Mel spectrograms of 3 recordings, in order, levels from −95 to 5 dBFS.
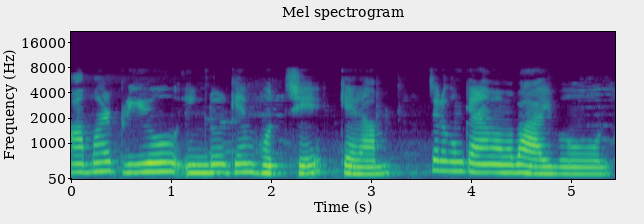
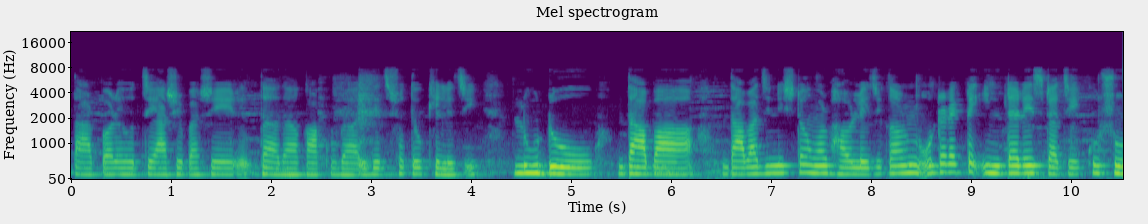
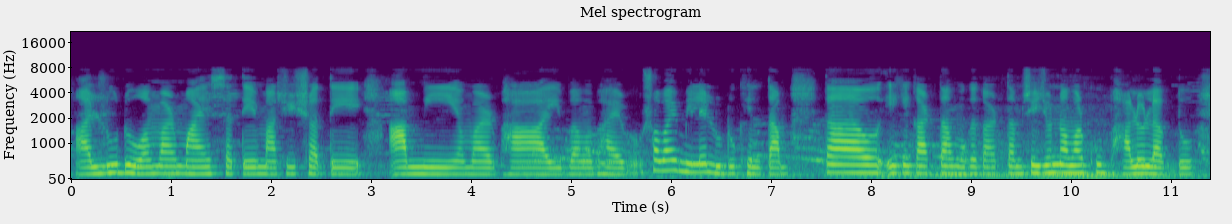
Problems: constant background noise, continuous background conversations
